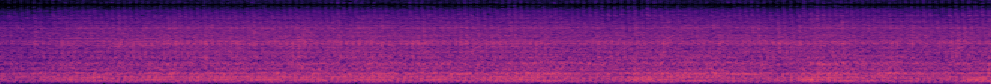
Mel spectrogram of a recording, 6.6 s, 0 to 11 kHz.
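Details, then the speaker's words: WEN 56235i inverter generator in eco mode with no load, on 0% ethanol fuel, heard from 10 ft at about 69–70 dB: a steady, even drone with no knocks; it hunts slightly without load, which is normal. "it does hunt a little bit I've noticed um this is 0% ethanol fuel that I'm running in here I I think it's just without a load it's going to hunt just a little bit"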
